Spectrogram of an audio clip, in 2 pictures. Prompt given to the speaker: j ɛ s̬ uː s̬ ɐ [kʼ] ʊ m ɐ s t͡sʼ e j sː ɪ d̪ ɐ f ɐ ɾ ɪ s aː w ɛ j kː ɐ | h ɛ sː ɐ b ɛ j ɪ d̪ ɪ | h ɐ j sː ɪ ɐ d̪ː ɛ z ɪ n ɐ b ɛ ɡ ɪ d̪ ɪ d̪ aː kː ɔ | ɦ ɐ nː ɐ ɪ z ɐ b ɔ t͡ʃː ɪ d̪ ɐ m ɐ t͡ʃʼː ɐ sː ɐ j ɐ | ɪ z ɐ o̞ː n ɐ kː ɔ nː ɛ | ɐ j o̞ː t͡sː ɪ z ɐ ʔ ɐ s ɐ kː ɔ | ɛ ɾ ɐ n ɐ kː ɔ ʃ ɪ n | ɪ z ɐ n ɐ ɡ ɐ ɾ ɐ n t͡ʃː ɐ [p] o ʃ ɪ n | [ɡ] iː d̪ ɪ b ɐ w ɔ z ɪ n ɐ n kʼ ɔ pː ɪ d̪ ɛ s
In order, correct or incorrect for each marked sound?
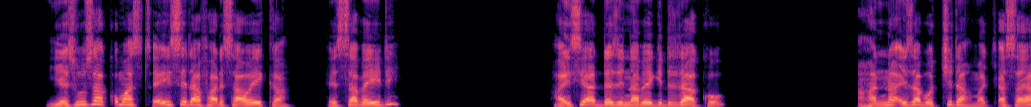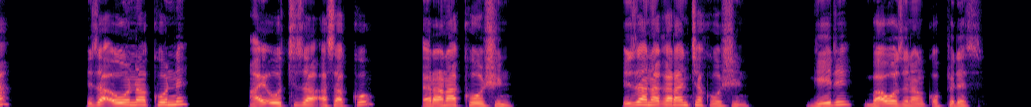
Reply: correct, incorrect, correct

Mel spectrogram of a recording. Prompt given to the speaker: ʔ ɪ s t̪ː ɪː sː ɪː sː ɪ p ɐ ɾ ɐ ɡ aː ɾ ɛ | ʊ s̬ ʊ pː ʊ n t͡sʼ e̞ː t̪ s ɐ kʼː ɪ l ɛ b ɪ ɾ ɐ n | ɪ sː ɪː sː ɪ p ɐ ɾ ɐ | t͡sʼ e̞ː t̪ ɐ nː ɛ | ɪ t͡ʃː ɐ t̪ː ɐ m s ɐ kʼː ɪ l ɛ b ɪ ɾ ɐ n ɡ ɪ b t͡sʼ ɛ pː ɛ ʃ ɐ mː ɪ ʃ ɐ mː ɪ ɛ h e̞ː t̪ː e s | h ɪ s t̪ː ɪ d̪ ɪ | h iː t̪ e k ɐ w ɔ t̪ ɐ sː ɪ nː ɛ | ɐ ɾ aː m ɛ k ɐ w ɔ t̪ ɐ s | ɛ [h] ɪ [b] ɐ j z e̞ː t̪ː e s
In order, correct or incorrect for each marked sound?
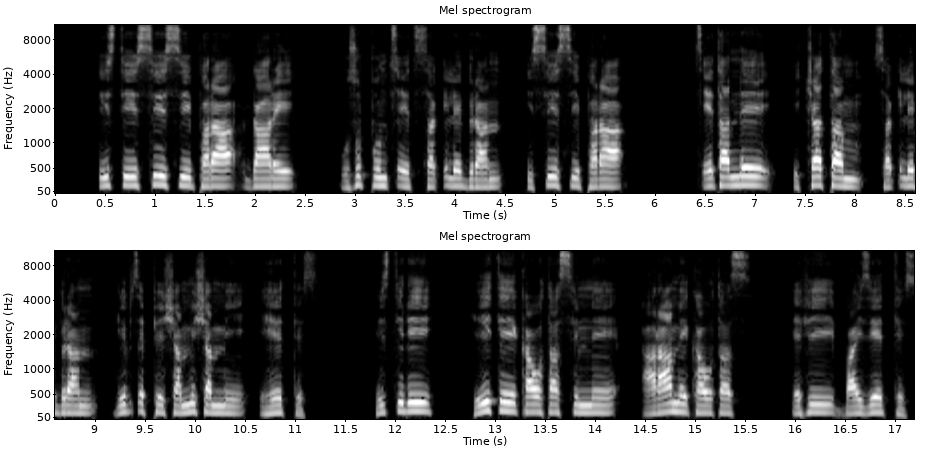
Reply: incorrect, correct

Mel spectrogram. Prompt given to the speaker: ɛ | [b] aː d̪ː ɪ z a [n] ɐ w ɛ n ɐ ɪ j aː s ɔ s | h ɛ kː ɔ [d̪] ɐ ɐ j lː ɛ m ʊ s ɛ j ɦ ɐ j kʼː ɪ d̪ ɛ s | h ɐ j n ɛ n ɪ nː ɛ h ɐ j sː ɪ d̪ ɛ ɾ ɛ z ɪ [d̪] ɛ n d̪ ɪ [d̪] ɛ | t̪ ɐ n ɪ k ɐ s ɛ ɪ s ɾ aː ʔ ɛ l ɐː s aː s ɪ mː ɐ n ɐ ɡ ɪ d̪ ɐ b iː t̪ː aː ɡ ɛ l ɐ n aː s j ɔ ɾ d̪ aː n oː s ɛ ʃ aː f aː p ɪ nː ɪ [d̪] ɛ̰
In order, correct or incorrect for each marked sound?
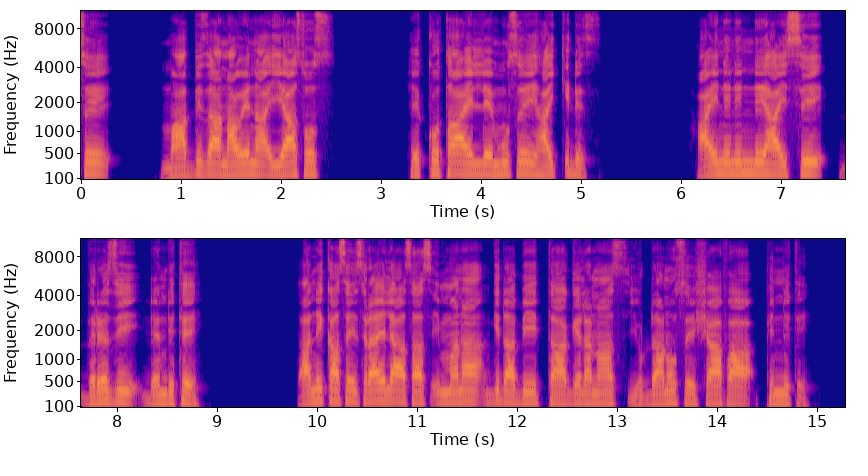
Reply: incorrect, correct, incorrect, correct, incorrect, incorrect

